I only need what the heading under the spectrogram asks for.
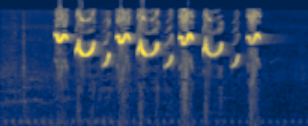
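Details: Cinereous tit in full song, played to coax silent birds into calling: roughly six quick repeats of a high, ringing three-note motif, with a sharp top note, a curved whistle and a dropping tail, slightly uneven in pace.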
